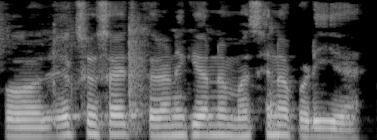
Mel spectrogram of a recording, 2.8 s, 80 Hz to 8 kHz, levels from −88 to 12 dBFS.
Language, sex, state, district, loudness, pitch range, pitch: Rajasthani, male, Rajasthan, Churu, -18 LUFS, 135-160 Hz, 150 Hz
